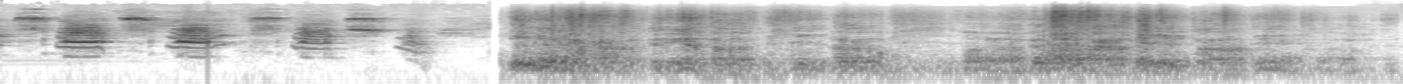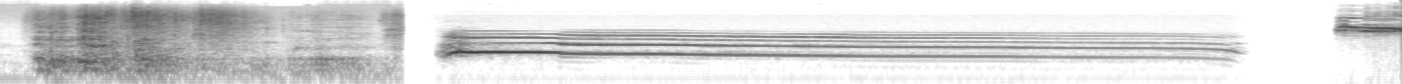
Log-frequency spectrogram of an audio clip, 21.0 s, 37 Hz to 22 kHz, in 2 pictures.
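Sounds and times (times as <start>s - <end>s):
lion roaring: 3.8s - 13.6s.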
